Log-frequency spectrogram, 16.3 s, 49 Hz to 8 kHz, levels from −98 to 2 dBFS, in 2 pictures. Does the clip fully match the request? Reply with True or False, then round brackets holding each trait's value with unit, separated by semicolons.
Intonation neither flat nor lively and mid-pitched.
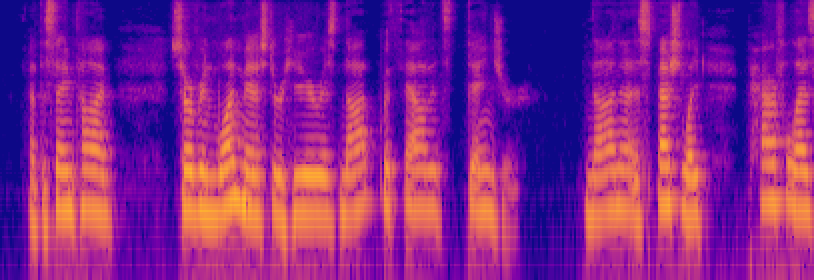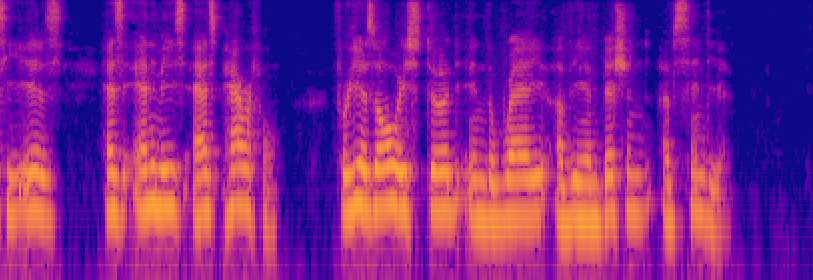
False (2.3 semitones; 170 Hz)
